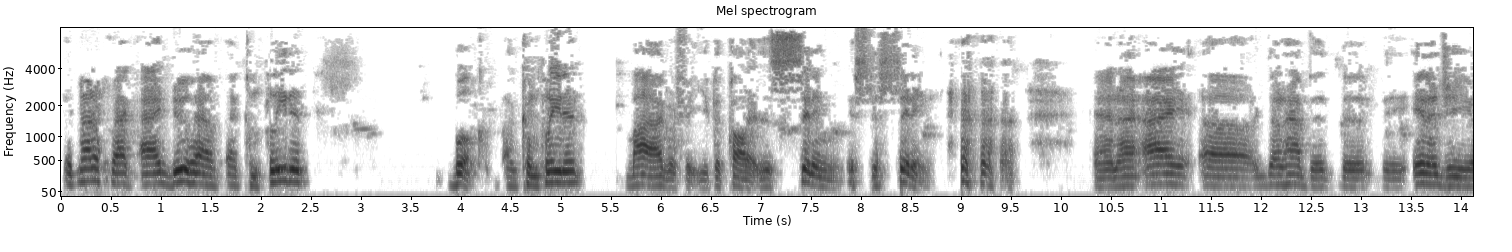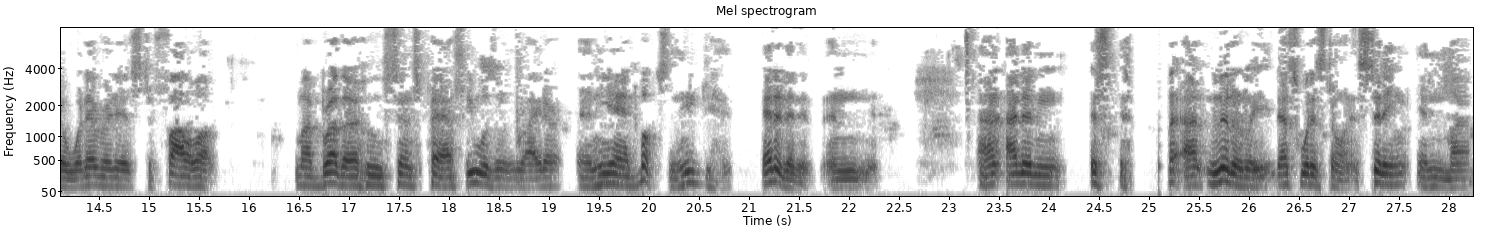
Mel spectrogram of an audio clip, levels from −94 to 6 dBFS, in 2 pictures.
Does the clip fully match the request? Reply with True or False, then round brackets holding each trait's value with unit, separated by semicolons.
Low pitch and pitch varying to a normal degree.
True (130 Hz; 4.5 semitones)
